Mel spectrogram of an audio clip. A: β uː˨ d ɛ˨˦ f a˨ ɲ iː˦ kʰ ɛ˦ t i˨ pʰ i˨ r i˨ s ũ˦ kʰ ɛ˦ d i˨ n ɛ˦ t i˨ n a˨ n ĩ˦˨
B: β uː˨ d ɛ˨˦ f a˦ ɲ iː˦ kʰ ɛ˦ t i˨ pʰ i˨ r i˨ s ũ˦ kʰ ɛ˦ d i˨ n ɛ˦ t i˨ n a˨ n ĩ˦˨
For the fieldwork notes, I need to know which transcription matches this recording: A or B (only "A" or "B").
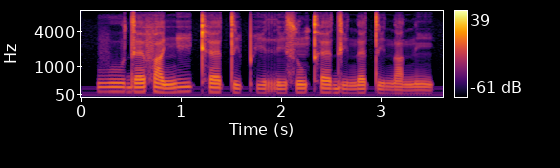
A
